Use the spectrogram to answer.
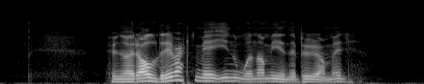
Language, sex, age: Norwegian, male, 44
